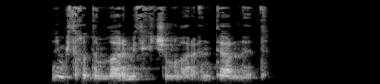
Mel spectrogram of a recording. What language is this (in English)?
Kabyle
